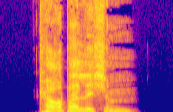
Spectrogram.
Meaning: strong dative masculine/neuter singular of körperlich
- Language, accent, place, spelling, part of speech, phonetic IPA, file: German, Germany, Berlin, körperlichem, adjective, [ˈkœʁpɐlɪçm̩], De-körperlichem.ogg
